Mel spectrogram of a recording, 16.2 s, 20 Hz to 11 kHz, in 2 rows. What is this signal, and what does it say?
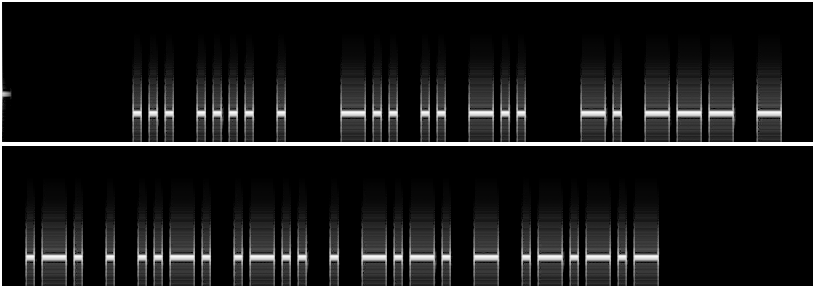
Morse code, heard as a keyed tone, about 15 wpm, 700 Hz. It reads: SHE DID NOT REFLECT.
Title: Sentences from Top 1500 Words 15wpm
